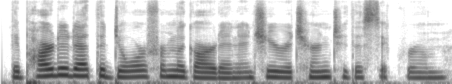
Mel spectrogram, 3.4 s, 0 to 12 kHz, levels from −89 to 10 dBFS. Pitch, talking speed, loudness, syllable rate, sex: 200 Hz, 265 wpm, -19 LUFS, 6.1 syllables/s, female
